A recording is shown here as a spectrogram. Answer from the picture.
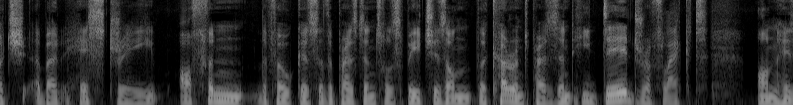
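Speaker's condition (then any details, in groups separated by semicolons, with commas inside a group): No condition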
